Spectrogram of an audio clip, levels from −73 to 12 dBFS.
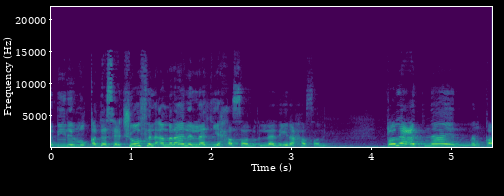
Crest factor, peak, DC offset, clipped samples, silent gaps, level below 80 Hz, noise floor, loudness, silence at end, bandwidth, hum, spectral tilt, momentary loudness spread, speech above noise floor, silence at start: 14 dB; -2 dBFS; under 0.1%; under 0.1%; none; -58 dBFS; -43 dBFS; -16 LUFS; 0 s; 15 kHz; none; -4 dB/octave; 7 LU; 27 dB; 0 s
